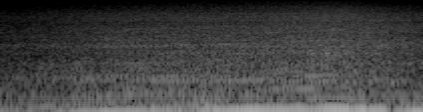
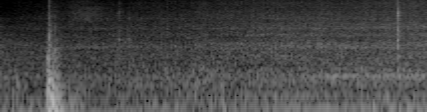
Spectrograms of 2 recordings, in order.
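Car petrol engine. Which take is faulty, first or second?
second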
